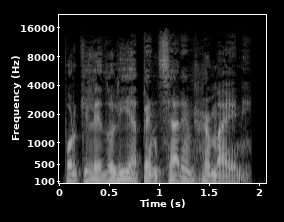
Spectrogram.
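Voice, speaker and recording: A man with a Latin American Spanish accent reading an audiobook in a measured, steady storytelling manner. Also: low-pitched. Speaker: audiobook narrator. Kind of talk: scripted audiobook narration.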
